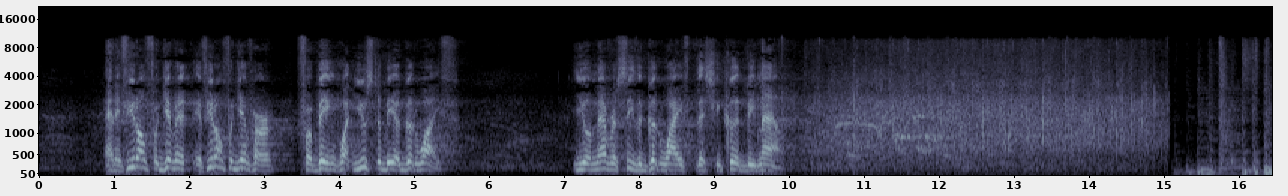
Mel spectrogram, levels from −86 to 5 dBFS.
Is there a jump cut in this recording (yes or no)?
yes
